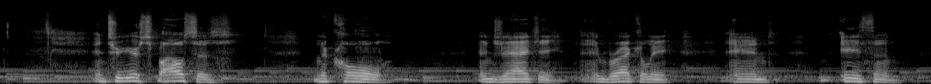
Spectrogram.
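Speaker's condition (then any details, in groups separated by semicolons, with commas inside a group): ALS; diagnosed almost two years ago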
